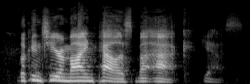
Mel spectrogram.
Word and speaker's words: MAAC: Is that how you pronounce that conference? The MAAC? – Yeah, it is now.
